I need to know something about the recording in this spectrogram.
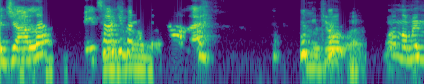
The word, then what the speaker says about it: La Jolla: Are you talking about La Jolla? La Jolla. Well, I mean, that sounds phonetically. It's like La Jolla. La Jolla. So there's the Spanish influence.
